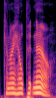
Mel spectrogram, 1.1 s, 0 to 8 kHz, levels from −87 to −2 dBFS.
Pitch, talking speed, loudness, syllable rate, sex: 135 Hz, 280 wpm, -16 LUFS, 5.4 syllables/s, male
